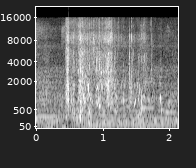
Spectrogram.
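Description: A southern stingray dropped from a dock splashes into the river about half a second in: one sharp splash followed by a scatter of smaller splashes and drips, over a steady low hum.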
